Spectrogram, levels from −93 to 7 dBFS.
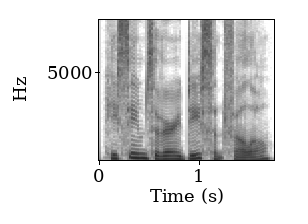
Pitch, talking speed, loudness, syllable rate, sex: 185 Hz, 205 wpm, -15 LUFS, 5.5 syllables/s, female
